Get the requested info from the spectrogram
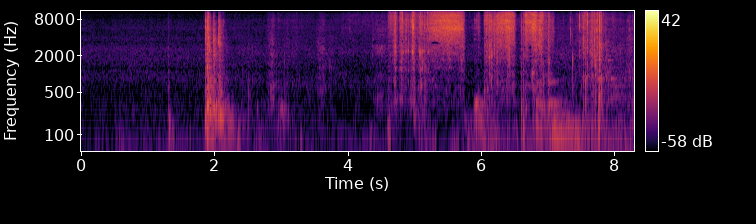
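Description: A parcel-locker compartment door unlatching with a single sharp clack about two seconds in. From about the middle on, a cardboard parcel scrapes and knocks as it is pulled out of the metal compartment.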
